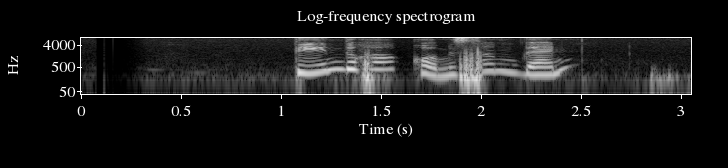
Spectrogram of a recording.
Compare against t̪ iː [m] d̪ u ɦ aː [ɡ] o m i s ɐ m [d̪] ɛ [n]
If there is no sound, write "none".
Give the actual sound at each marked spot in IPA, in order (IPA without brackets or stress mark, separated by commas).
n, k, d̪, n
